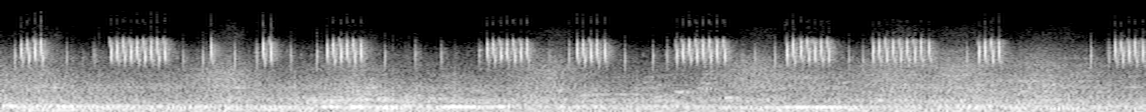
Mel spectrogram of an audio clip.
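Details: Energetic bar-winged prinia song meant to coax young prinias into singing: a steady run of high, stuttering buzzy trills, each under half a second, with a faint low hum underneath.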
